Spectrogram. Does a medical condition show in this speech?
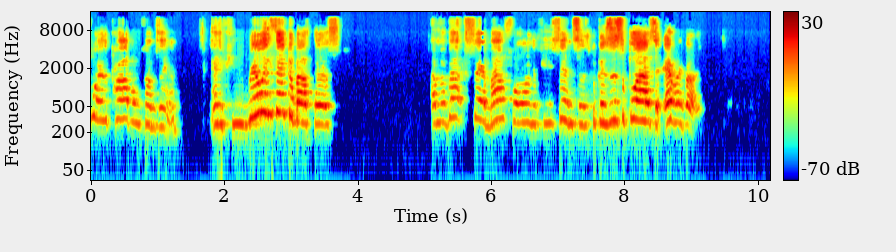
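Yes: cerebral palsy; largely independent.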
